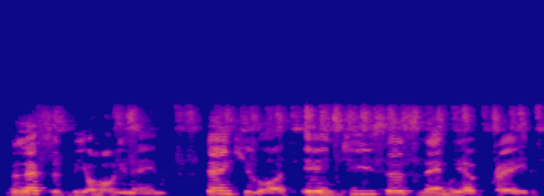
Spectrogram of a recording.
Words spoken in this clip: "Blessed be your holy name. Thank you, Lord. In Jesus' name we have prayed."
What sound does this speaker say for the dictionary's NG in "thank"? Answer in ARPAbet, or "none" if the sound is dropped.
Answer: NG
